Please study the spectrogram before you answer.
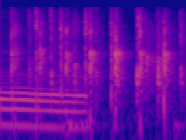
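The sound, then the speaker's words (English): Quick, uneven hand claps, about a dozen sharp slaps. For the first half a steady humming musical tone plays under them, then the claps continue alone, fairly loud. “Still can't get the clap.”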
